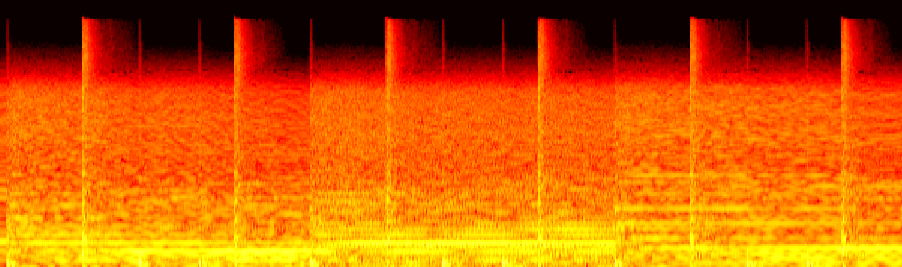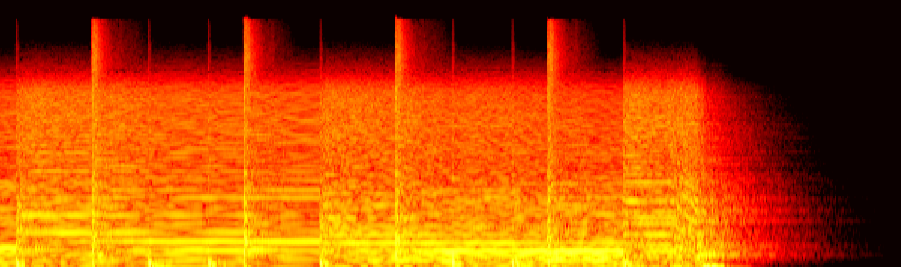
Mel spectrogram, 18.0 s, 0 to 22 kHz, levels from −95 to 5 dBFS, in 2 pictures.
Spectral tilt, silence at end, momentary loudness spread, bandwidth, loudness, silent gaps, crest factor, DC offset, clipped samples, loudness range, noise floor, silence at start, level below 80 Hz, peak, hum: -5 dB/octave; 1.55 s; 3 LU; 16.5 kHz; -17 LUFS; none; 16 dB; under 0.1%; under 0.1%; 2 LU; -87 dBFS; 0 s; -26 dBFS; 0 dBFS; none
